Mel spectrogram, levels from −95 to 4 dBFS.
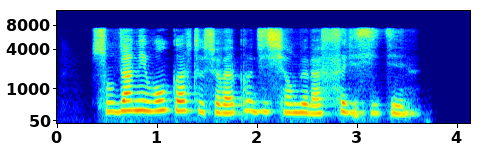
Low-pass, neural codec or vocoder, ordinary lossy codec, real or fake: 7.2 kHz; codec, 16 kHz, 0.5 kbps, FunCodec, trained on Chinese and English, 25 frames a second; MP3, 64 kbps; fake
